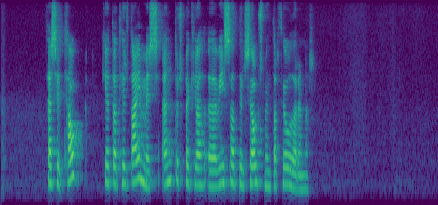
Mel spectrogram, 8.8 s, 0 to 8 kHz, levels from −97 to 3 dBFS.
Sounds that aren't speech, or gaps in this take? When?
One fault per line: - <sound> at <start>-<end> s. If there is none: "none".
none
